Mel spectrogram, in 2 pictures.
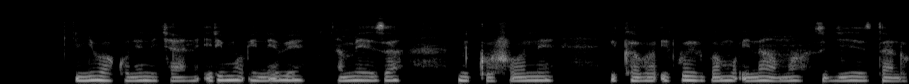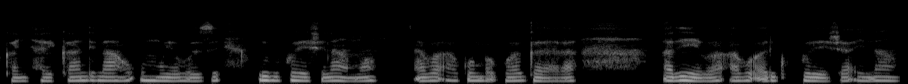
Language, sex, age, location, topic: Kinyarwanda, female, 18-24, Kigali, health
